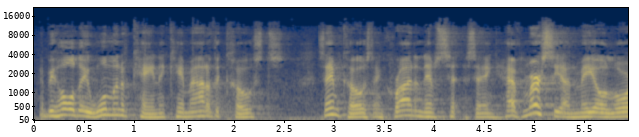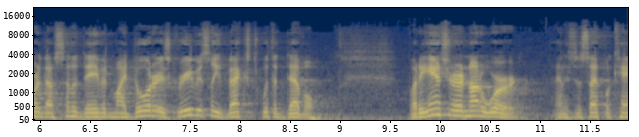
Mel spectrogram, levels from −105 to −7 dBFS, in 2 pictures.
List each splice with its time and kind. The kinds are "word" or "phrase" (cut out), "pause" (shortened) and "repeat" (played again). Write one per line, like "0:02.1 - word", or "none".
none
